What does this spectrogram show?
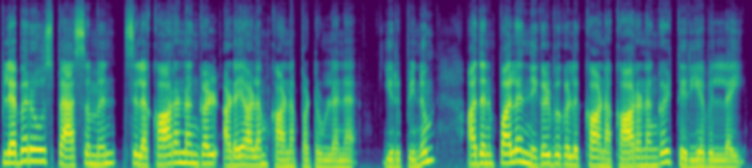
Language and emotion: Tamil, neutral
